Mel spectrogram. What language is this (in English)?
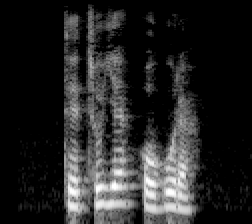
Spanish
